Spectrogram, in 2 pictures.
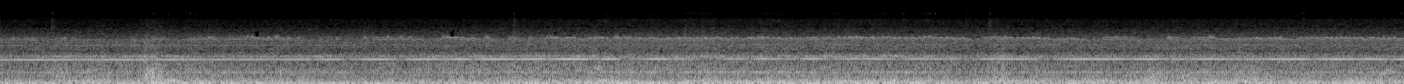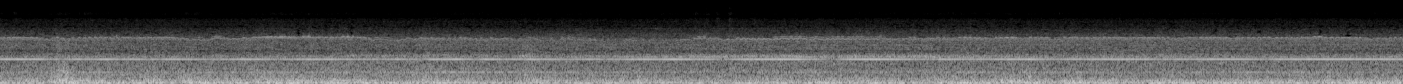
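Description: Keikyu 1500-series electric train running at speed, heard from the driver's cab: a steady rumble of wheels on rail with a steady high whine over it.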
